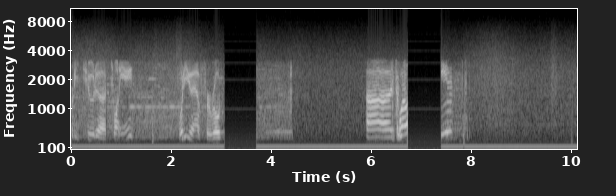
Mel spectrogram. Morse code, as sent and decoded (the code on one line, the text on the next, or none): none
